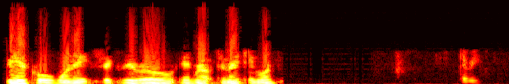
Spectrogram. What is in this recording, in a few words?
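Mesa Police Department, scanner audio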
